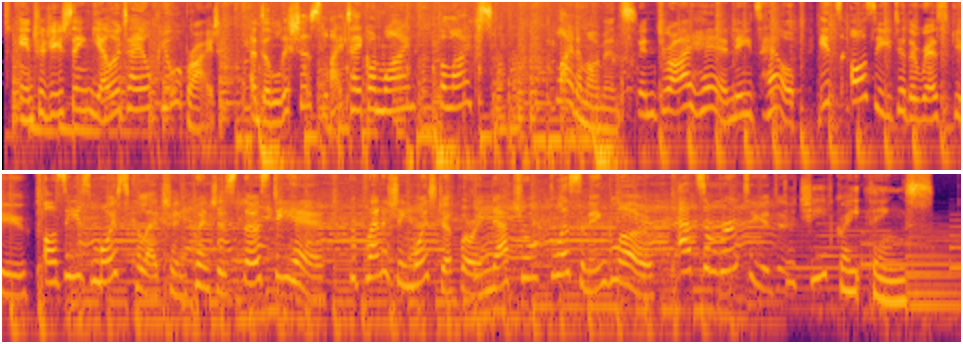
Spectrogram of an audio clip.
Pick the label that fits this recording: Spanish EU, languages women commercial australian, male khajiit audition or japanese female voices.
languages women commercial australian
